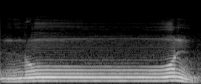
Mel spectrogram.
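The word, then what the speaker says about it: نون: কিন্তু যখন আপনি এই অক্ষরটা উচ্চারণ করতে যাবেন তখন আপনাকে একটু লম্বা করে টান দিয়ে উচ্চারণ করতে হবে। চলেন এবার এই অক্ষরটা উচ্চারণ নিয়ম শুনবো আমরা। এই অক্ষরটা উচ্চারণ করতে গেলে জিভের আগা অপরের দাঁতের গোড়ায় লাগবে, জিভটা আবার ফিরে আসবে, আবার লাগবে। জিভের আগাটা অপরের দাঁতের গোড়ায় লাগে, জিভটা ফিরে আসবে, দ্বিতীয়বার আবার লাগবে এবং উচ্চারণটাকে লম্বা করতে হবে।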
